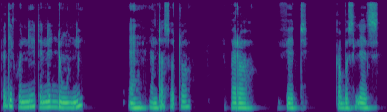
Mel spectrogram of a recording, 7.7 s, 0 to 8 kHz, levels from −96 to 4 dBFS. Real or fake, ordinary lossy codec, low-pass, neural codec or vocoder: fake; none; 7.2 kHz; vocoder, 24 kHz, 100 mel bands, Vocos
